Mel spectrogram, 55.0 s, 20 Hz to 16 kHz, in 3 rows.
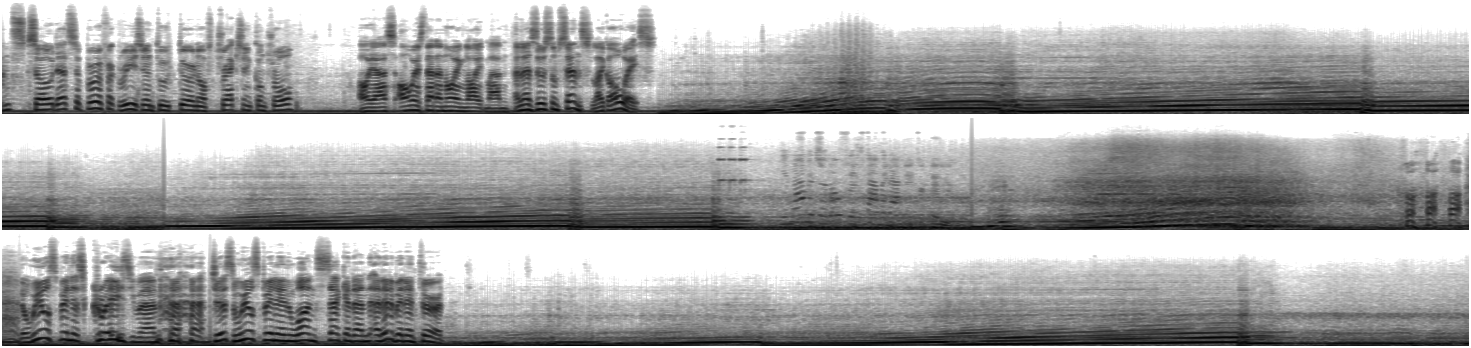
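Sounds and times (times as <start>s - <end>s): car engine accelerating hard: 8.2s - 55.0s.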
